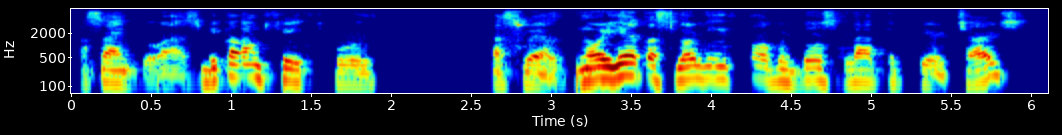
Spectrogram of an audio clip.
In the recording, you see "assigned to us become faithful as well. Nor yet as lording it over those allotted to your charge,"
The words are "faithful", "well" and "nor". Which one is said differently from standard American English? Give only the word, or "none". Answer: faithful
